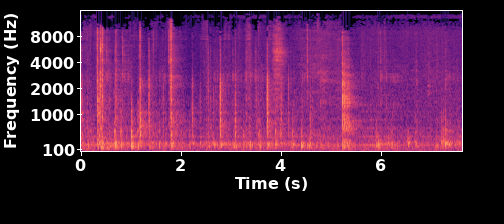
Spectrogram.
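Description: Screwdriver turning screws into the plastic inner lid of a 3D sublimation vacuum heat press: a run of irregular small clicks and knocks, with a brief louder rasp about five seconds in.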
